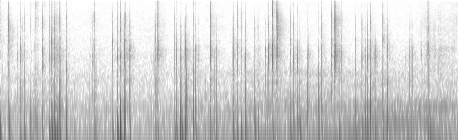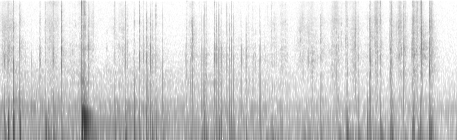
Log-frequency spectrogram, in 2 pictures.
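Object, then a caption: Beeswax-coated cotton wrap. A folded beeswax-coated cotton food wrap is scratched with long nails, giving a dense run of crisp, crinkly scratches and short papery tears with steady low hum underneath. It ends with the wrap laid flat and fingertips scratching across its surface, with one louder scrape just past the midpoint.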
